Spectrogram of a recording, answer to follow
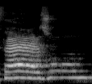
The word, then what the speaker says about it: faisons: Nous faisons, se escribe faisons, pero pronuncio faisons.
